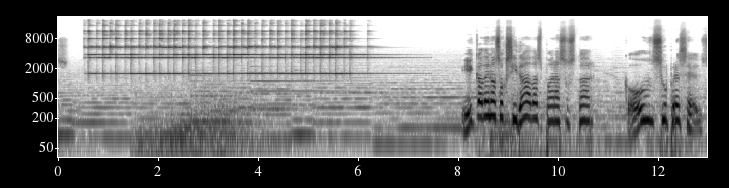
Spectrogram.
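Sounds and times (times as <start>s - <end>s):
cowbells shaken during a procession: 0.5s - 7.3s
speech: 8.2s - 10.8s, 11.4s - 12.9s.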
